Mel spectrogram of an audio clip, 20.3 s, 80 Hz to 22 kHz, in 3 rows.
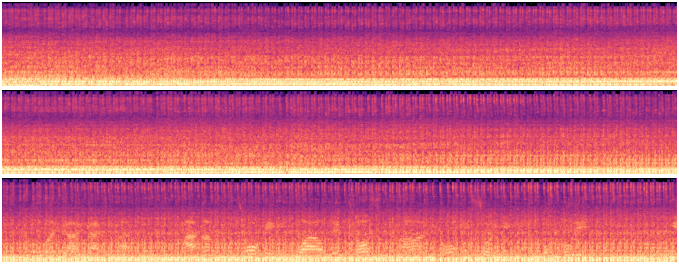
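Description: Aprilia RS457 motorcycle engine idling with the air filter baffle removed, a loud, steady, close-up low rumble held throughout with a few faint blips near the end.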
